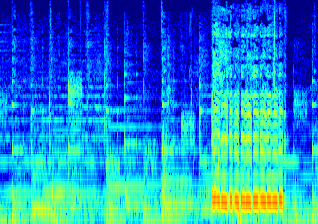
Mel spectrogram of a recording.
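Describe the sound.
A telephone ring tone sounds while a call is placed: one loud, steady buzzing tone of under a second near the end, after softer mixed sounds.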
